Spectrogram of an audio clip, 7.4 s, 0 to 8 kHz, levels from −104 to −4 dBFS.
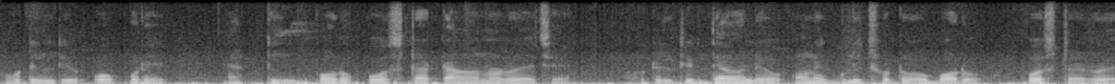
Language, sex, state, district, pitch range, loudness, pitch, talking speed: Bengali, male, West Bengal, Malda, 110-135 Hz, -28 LUFS, 125 Hz, 155 wpm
